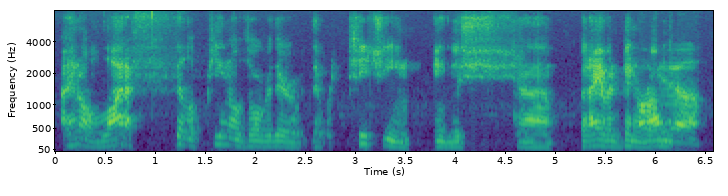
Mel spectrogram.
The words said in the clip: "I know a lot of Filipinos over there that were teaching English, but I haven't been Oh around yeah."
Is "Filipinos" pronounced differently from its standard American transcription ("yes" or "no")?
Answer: no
